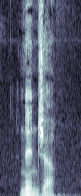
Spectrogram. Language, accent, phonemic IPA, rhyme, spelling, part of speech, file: English, US, /ˈnɪnd͡ʒə/, -ɪndʒə, ninja, noun / adjective / verb, En-us-ninja.ogg
- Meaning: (noun) One trained in ninjutsu, especially one used for espionage, assassination, and other tasks requiring stealth during Japan's shogunate period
